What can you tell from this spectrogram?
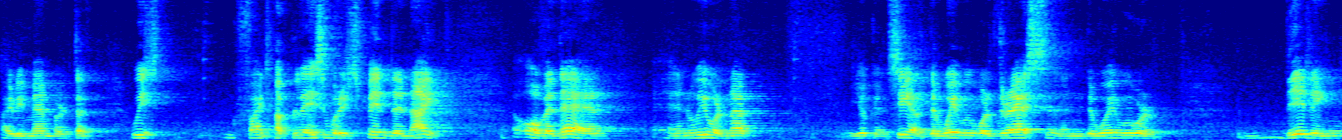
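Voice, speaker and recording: With long, frequent pauses, a man with a non-native accent speaks at a fairly high pitch, with audible room echo and noticeable background noise. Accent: foreign. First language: not English. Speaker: immigrant telling his life story. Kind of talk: life story interview. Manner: halting.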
